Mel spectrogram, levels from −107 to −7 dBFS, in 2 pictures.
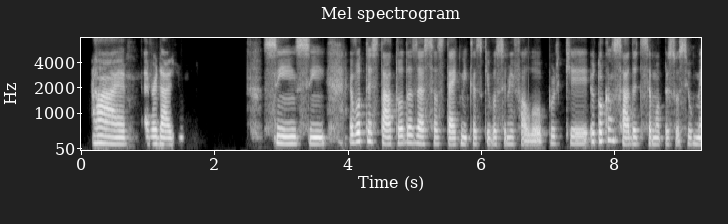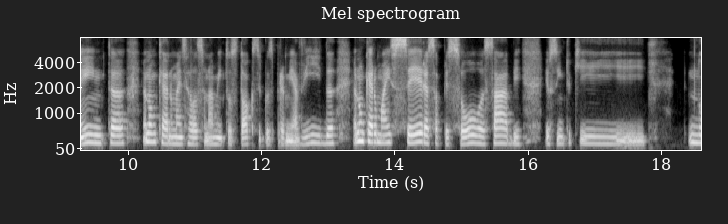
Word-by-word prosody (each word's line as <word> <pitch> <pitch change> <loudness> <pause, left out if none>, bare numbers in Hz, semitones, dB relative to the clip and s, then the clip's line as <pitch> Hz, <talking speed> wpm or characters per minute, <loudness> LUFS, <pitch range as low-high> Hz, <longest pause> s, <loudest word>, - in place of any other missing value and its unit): Ah, 200 -3 +6
é 175 0 0
é - - 0
verdade 180 -2 +4 1.3
sim 190 -2 +3
sim. 180 -1 +2 0.3
Eu 210 - +2
vou 240 +2 +6
testar 240 -7 +2
todas 195 +2 +1
essas 185 -1 +1
técnicas 175 +1 0
que 165 - -4
você 175 0 -3
me 180 0 -3
falou, 85 - -1
porque 185 - -4
eu - - +2
estou 245 +1 +3
cansada 185 - +1
de 180 - -12
ser 180 - 0
uma 170 -1 -1
pessoa 170 +1 -5
ciumenta, 200 +3 0 0.3
eu - - -1
não 230 -1 +2
quero 195 -4 0
mais 180 -1 -1
relacionamentos 175 - -3
tóxicos - - -4
para - - -6
a - - -4
minha 85 -1 0
vida, 200 +2 -3 0.3
eu - - +1
não 250 - +6
quero 225 -2 +3
mais 215 0 0
ser 220 +2 +5
essa 200 -1 +1
pessoa, 185 +2 -1
sabe. 190 0 0 0.3
Eu - - -5
sinto 185 - -6
que 185 - -6 0.6
no 215 -1 -2
185 Hz, 150 wpm, -21 LUFS, 175-205 Hz, 1.3 s, Ah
